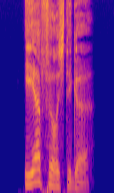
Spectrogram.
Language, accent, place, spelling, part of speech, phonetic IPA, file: German, Germany, Berlin, ehrfürchtige, adjective, [ˈeːɐ̯ˌfʏʁçtɪɡə], De-ehrfürchtige.ogg
- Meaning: inflection of ehrfürchtig: 1. strong/mixed nominative/accusative feminine singular 2. strong nominative/accusative plural 3. weak nominative all-gender singular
